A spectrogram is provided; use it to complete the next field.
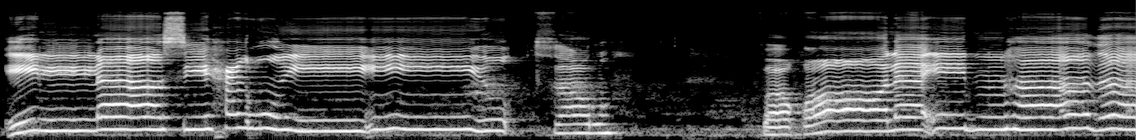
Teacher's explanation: نون ساکن کے بعد ہا حروف حلقے میں سے ہے تو ادھر اظہار ہوگا، اخفا نہیں ہوگا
